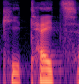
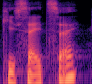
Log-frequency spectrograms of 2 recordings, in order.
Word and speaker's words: Ki Teitse: I'm your host, and this week I'll be addressing Parashat Ki Teitse. You may also hear it pronounced Ki Seitse, which is Hebrew for when you will go out.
